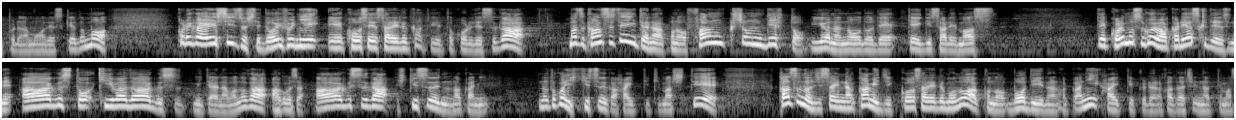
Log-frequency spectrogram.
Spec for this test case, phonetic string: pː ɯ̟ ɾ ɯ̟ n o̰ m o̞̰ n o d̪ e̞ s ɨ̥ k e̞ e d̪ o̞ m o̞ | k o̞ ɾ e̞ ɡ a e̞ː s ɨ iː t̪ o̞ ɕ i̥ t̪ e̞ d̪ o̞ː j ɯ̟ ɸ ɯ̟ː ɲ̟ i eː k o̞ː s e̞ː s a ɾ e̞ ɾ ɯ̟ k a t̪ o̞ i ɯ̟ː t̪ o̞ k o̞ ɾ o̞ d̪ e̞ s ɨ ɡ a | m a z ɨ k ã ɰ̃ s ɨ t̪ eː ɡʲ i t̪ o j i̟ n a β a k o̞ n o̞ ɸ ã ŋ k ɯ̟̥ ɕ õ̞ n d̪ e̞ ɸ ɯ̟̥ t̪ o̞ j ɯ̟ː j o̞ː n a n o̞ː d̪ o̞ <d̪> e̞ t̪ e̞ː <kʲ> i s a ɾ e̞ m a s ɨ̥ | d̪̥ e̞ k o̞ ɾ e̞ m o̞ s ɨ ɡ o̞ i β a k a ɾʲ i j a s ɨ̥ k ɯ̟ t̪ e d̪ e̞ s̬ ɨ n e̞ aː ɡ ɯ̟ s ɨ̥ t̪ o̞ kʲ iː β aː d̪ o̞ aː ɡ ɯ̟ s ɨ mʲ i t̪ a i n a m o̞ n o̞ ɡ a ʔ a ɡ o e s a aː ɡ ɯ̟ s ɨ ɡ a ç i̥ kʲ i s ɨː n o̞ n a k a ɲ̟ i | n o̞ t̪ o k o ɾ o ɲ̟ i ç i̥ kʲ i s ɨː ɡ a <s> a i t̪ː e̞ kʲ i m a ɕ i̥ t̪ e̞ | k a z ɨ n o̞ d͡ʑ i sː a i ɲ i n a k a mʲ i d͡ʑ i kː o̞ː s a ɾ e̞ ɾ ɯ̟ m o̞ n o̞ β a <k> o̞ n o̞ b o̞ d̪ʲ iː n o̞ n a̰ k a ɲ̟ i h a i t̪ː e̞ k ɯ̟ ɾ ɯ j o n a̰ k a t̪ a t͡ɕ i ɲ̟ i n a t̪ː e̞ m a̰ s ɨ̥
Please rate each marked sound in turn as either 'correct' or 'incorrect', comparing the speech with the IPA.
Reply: correct, incorrect: ɡʲ, incorrect: h, correct

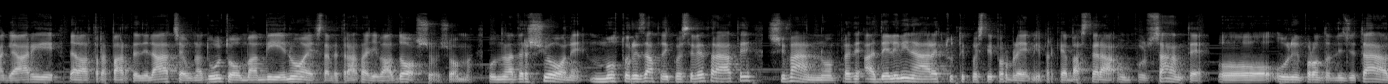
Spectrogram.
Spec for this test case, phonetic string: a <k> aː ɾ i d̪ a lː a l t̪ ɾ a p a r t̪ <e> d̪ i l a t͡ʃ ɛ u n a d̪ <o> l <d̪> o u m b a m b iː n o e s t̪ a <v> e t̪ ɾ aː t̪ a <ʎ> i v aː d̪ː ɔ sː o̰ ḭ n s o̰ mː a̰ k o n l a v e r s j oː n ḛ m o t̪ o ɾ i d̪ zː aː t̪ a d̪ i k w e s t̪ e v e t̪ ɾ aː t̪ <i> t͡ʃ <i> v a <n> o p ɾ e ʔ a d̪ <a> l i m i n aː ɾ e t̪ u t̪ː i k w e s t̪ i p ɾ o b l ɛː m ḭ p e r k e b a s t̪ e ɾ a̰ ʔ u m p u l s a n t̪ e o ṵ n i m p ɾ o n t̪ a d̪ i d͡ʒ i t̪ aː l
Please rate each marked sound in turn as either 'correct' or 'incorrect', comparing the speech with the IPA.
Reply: incorrect: ɡ, correct, incorrect: u, incorrect: t̪, correct, correct, incorrect: e, correct, incorrect: nː, incorrect: e

